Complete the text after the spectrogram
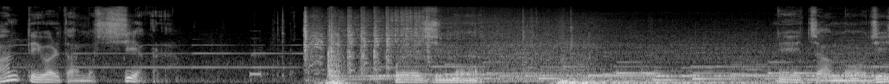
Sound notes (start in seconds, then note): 3.4 engine coughing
